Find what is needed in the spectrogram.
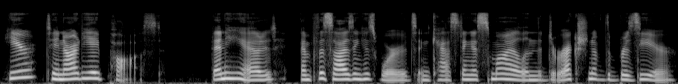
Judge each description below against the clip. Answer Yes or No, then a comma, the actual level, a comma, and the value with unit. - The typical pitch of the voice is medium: No, high, 230 Hz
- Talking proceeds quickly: No, average, 170 wpm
